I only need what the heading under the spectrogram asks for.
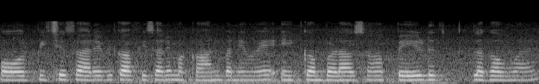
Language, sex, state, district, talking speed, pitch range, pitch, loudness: Hindi, female, Uttar Pradesh, Varanasi, 180 wpm, 200-210 Hz, 205 Hz, -18 LUFS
